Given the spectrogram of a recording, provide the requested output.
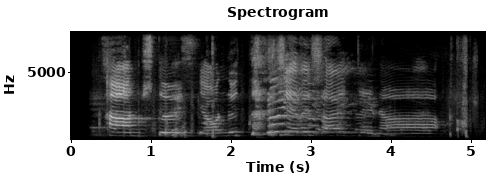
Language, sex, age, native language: Icelandic, male, 11, Icelandic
